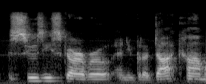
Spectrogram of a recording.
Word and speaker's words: Scarborough: Her name is Suzy Scarborough, and you put a .com on that. Suzy is spelled S-U-Z-Y. Scarborough, just like the fair, S-C-A-R-B-O-R-O-U-G-H.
